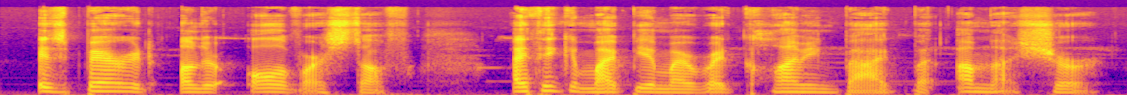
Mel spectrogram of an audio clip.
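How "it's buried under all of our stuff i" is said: ordinary delivery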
